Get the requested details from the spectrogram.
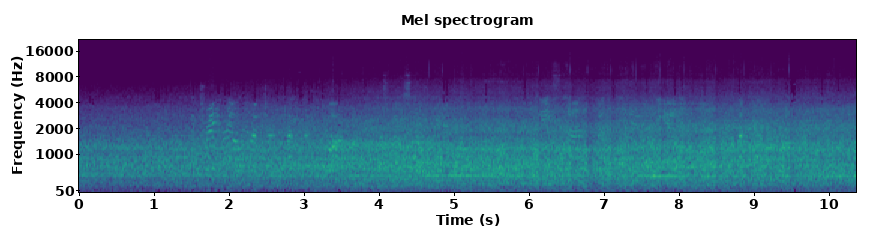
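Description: A second train approaches and grows louder as it passes.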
